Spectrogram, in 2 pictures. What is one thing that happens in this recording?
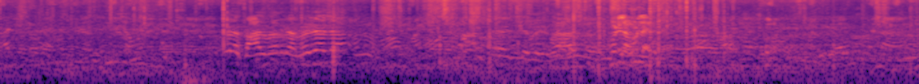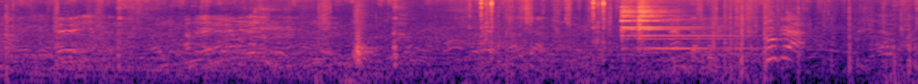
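A young man chants rapidly and repeatedly.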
